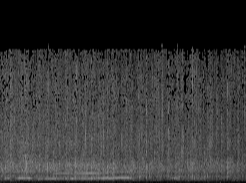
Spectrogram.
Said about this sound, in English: Come on, clap your hands. You can do that.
